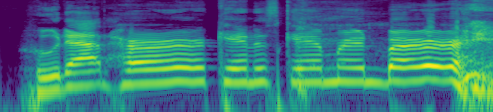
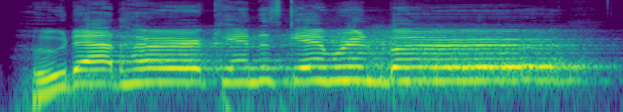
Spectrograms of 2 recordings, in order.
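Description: First: The voice sounds plain, without an added effect. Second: The voice has an added audio effect on it.

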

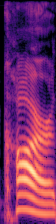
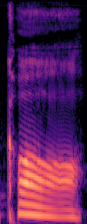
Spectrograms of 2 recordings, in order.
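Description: First: It is said with the R pronounced. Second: It is said British-style without the R.

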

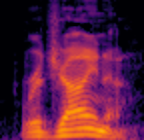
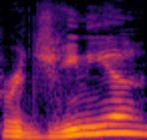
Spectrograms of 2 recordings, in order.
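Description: First: The name rhymes with 'vagina'. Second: The name does not rhyme with 'vagina'. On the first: "the way they pronounce it, it rhymes with you know what" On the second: "I think it's Regina"

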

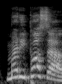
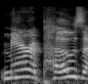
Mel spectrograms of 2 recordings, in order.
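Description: First: It is pronounced the Spanish way. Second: It is pronounced the English way. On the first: The speaker calls it right. "which is how you say it" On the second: The speaker calls it wrong. "everyone's like"

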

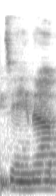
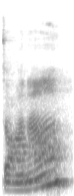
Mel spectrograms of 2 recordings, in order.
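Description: First: The first vowel sounds like the vowel in 'cat'. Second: The first vowel sounds like the vowel in 'father'. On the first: This is how the speaker usually says it. The speaker calls it wrong. "I say Dana" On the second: This is believed to be the correct form. The speaker calls it right. "I think the correct pronunciation is Donna"

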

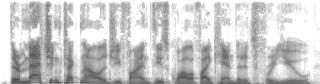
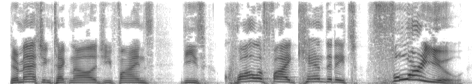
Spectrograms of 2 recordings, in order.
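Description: First: The words 'for you' carry no special emphasis. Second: The words 'for you' carry strong emphasis.

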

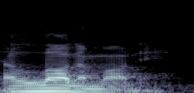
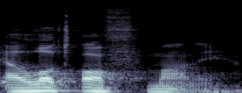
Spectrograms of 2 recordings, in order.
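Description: First: The words are reduced and linked together. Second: Each word is pronounced fully and separately. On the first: The speaker calls it right. "that's a very natural way to say it. It's more efficient" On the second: The speaker calls it wrong. "I don't say a lot of money"

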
